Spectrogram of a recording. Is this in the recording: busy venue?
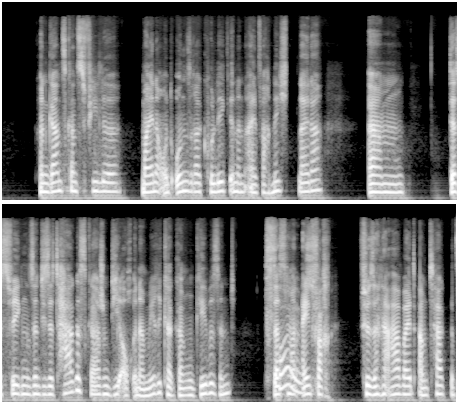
no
